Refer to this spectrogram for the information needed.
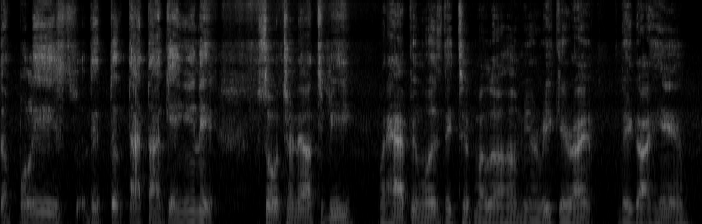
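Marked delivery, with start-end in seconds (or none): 0.0-2.7 put-on paisa accent, pitched up, broken English. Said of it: "she talks with the accent".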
